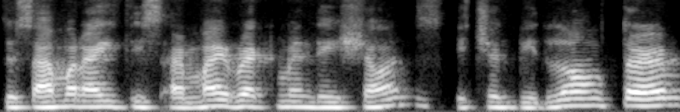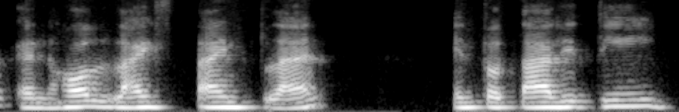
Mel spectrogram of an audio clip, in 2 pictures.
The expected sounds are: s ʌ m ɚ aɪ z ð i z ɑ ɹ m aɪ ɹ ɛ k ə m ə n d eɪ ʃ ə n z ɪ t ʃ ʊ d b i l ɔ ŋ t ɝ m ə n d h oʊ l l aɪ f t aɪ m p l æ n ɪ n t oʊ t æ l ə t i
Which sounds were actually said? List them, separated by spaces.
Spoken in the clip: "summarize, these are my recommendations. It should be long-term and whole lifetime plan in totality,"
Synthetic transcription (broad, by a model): s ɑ m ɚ aɪ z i s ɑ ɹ m aɪ ɹ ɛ k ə m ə n d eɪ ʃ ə n s ɪ t ʃ ʊ d b i l ɔ ŋ t ɝ m ə n d h oʊ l l aɪ f t aɪ m p l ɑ n ɪ n t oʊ t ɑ l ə t i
